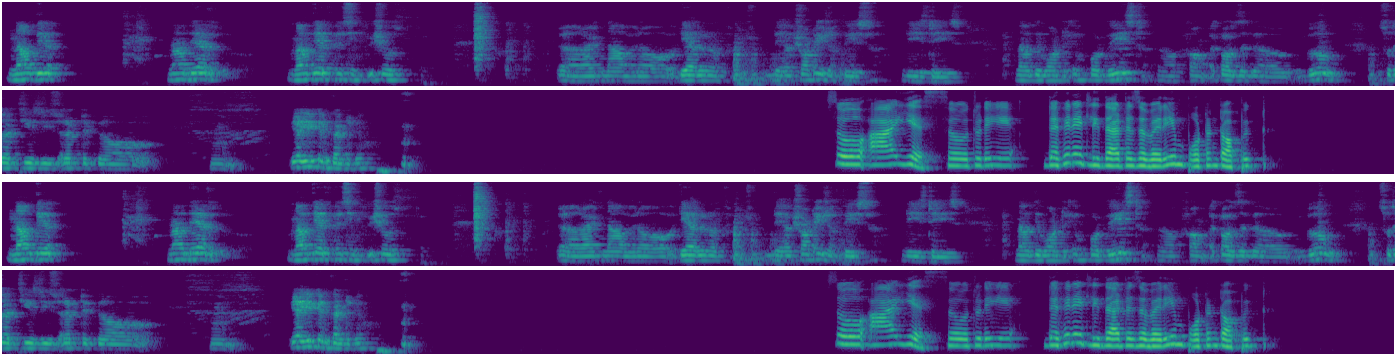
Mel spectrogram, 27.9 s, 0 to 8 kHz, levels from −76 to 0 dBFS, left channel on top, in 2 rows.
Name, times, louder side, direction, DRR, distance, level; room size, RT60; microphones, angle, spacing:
voice 1, 0.0-0.5 1.2-2.3 2.9-4.1 4.5-5.1 5.5-9.9 10.1-15.4 15.8-16.5 16.8-17.6, right 1 dB, 50° right, 2.4 m, -35 dB
voice 2, 22.3-24.1 24.3-26.6, left 1 dB, 30° left, 0.8 m, -25 dB
7.7 x 6.9 x 6.7 m
head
